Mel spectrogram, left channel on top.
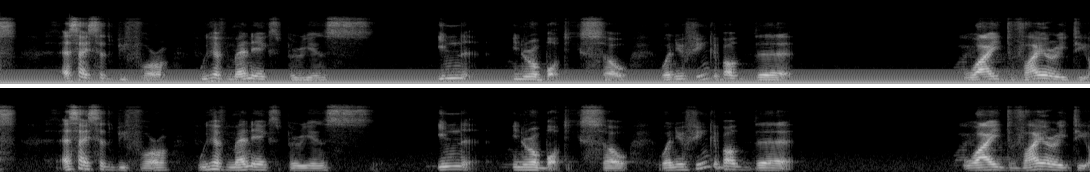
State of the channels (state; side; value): noise; left; hum, 2 dB below the sound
